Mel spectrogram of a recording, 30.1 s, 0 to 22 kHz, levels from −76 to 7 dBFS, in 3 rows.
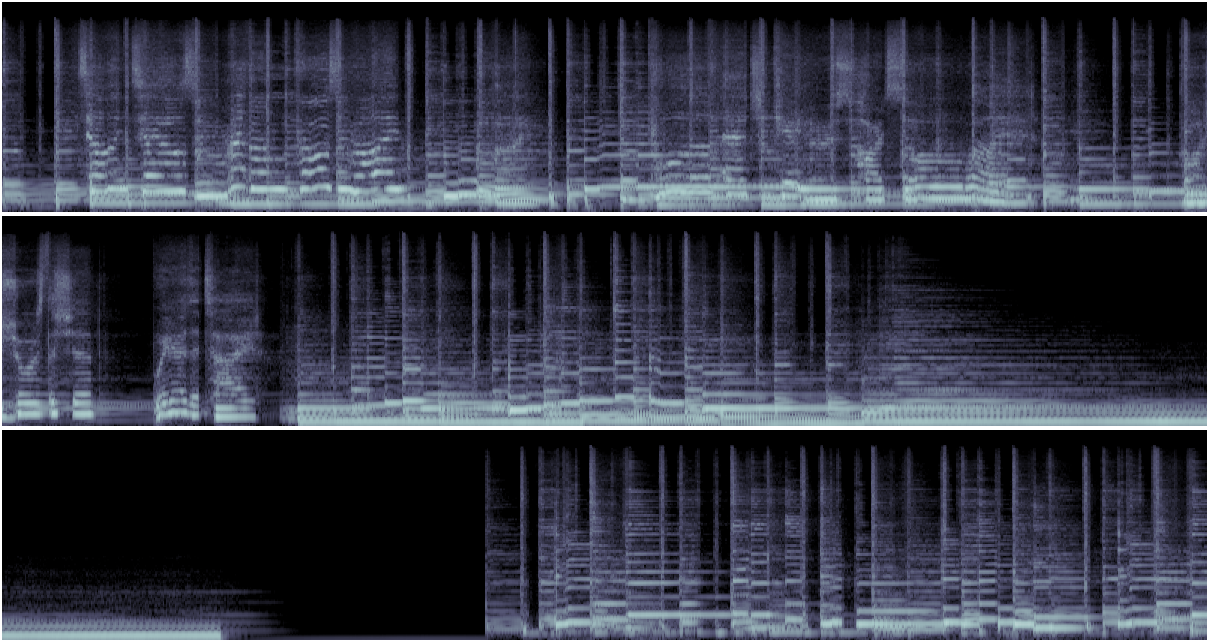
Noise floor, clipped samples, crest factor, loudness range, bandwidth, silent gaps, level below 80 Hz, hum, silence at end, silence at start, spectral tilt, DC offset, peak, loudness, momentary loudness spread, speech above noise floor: under -90 dBFS; under 0.1%; 14 dB; 8 LU; 17 kHz; none; -26 dBFS; none; 0 s; 0 s; -6 dB/octave; under 0.1%; -4 dBFS; -19 LUFS; 7 LU; over 72 dB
